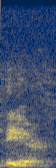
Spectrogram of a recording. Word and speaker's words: there: Cuidado para não confundir com there. There tem um som mais aberto, um acento agudo.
